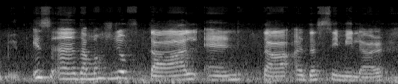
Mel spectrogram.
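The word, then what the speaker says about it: د: The next one is dal. This is the in this case we touch our tongue tip here behind the front upper center two teeth. Is the makhraj of dal and ta are the similar, so is dal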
